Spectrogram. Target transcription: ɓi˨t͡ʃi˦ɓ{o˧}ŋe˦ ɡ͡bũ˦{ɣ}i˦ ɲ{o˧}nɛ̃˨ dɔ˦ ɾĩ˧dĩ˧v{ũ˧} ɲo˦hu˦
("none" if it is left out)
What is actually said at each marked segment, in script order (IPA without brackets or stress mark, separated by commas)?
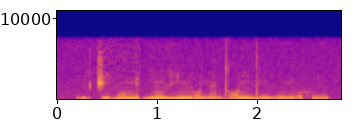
o˧, ɣ, o˦˨, u˧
